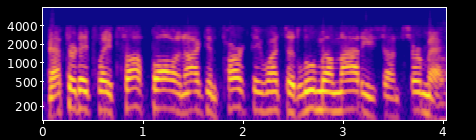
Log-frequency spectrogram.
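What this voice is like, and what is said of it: Beautiful Chicago accent. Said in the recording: “Oh, that's so beautiful. That's a beautiful accent. ... That's like that's so good.”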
